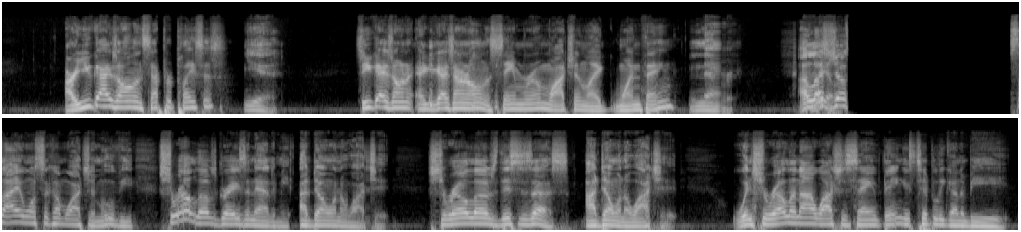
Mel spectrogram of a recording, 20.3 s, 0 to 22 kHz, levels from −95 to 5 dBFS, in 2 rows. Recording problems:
choppy; very; from 6 to 8 s, from 11 to 15 s and at 18 s; 16% of the speech affected
audio cutting out; at 8.5 s for 1.5 s

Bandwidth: 14 kHz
